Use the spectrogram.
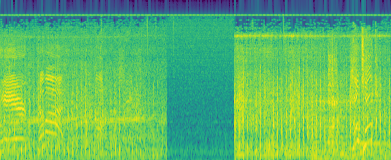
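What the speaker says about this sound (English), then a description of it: "News chopper. Right across from you." A news helicopter hovers close by in the Dead To Rights video game, its steady rotor thrum and whine loud throughout, broken by a short near-silent gap before resuming at full strength; no voices.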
